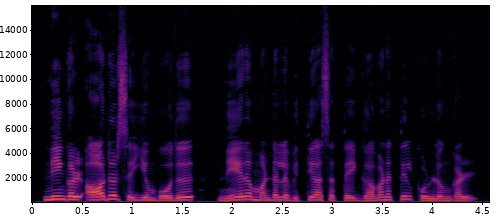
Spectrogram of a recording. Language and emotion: Tamil, neutral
